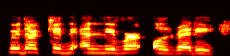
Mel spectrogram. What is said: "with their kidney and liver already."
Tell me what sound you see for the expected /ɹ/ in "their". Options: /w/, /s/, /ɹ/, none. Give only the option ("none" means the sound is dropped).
/w/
